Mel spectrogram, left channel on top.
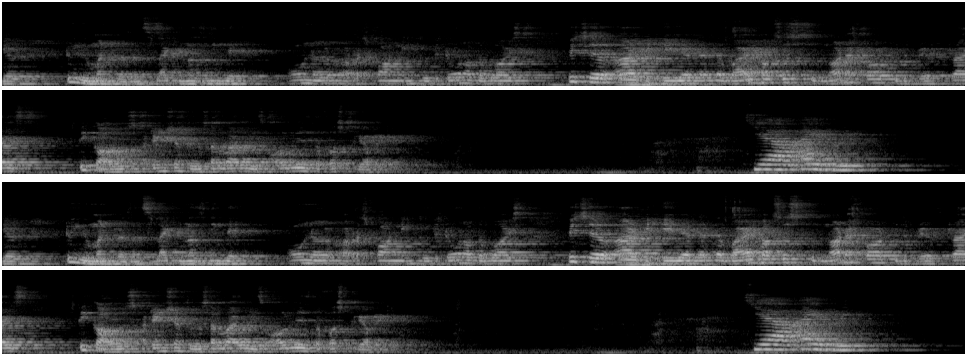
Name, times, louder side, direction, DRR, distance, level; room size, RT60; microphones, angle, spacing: voice 1, 0.0-2.4 2.9-5.4 5.7-9.8 10.4-13.6 16.6-16.7, right 1 dB, 45° right, -3 dB, 1.5 m, -27 dB
voice 2, 17.1-18.1, right 1 dB, 20° right, -5 dB, 5.5 m, -24 dB
22.5 x 21.5 x 2.3 m, 1.5 s
head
